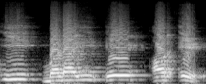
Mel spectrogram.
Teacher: ये जो होता है ये जीभ के आगे से प्रोनाउंस होते हैं, इसलिए अग्र स्वर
